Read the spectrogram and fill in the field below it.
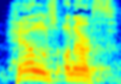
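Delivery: loud, high, slow bellow; retold heckler's shout. Heckler interrupting the open-air preachers, shouting slowly. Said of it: "he shouted".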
